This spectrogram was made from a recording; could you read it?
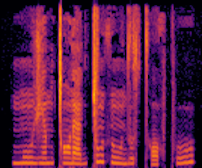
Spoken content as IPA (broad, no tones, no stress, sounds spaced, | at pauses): m ũː ʒ ɛ̃ m ǀ ɔ̃ ɾ æ ɡ ǀ ũ θ ũː d u s tʰ ɔ x pʰ u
